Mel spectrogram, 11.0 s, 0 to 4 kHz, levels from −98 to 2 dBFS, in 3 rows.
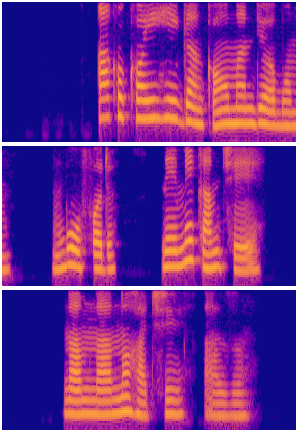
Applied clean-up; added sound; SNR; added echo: none; none; none; none.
